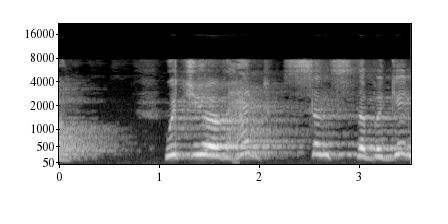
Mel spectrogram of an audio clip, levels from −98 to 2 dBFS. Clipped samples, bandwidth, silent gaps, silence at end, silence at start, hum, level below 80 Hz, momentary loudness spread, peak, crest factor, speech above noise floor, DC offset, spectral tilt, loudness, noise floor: under 0.1%; 8 kHz; none; 0 s; 0 s; none; -64 dBFS; 18 LU; -2 dBFS; 18 dB; 31 dB; under 0.1%; -3.5 dB/octave; -18 LUFS; -48 dBFS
